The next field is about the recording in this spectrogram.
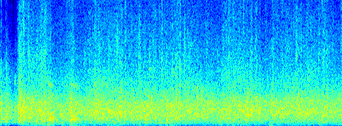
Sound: applause

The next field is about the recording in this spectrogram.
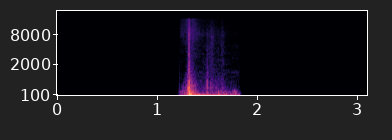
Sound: sound of pillow

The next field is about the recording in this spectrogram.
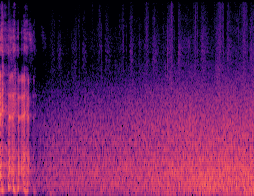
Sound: laughs; waves whooshing

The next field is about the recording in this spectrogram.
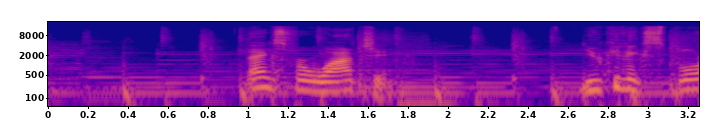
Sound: voiceover

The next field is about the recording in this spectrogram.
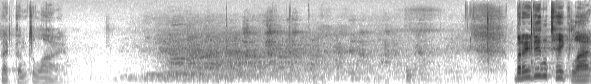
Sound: audience laughing

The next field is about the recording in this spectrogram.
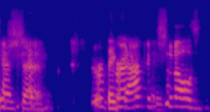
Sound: chatter

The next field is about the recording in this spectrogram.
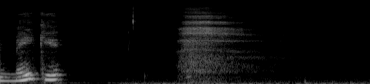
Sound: sighs

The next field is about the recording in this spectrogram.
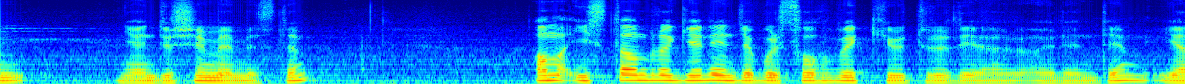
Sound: conversation

